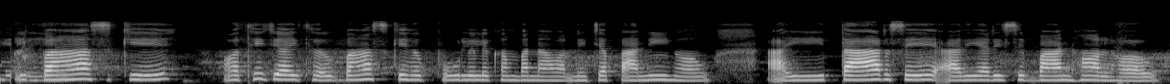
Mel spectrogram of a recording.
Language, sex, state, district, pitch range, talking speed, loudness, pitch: Bajjika, female, Bihar, Vaishali, 195-215 Hz, 120 wpm, -19 LUFS, 205 Hz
